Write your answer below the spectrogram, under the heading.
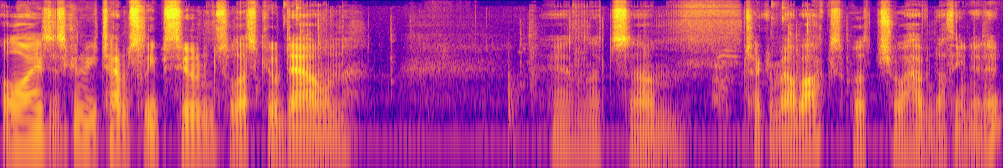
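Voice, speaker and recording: A man's very deep, low voice at a moderate pace, with long, frequent pauses. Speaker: gaming YouTuber. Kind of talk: Minecraft let's play commentary. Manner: casual, hesitant with fillers.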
